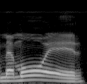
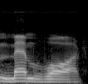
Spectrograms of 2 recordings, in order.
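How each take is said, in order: First: The ending sounds like 'oyer'. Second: The ending sounds like 'wahr'. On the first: The speaker calls it wrong. "नहीं" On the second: The speaker calls it right. "ये ओ आई जो होता है ये वाह बन जाता है"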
